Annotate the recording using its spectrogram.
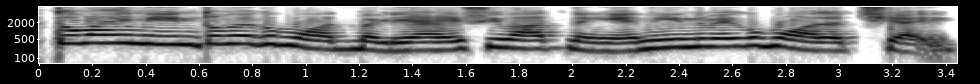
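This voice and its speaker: A woman's voice: fairly high pitch, animated, fast, music in the background. A young woman from India telling a personal story in a chatty, dramatic way, slipping into English now and then and often laughing at herself. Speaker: storyteller vlogger. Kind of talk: casual storytime vlog.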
